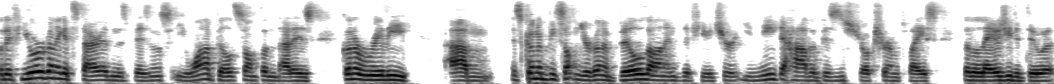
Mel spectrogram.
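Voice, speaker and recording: A very fast-talking man, his pitch fairly high and its variation ordinary. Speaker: ecommerce course creator presenting a webinar. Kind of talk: online presentation.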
